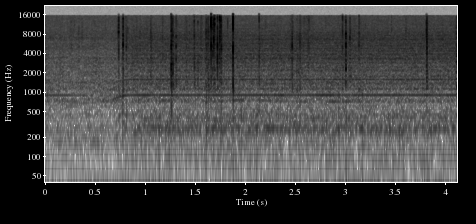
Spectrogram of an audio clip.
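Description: Quiet hand-sewing: faint scattered clicks and rustles of a needle pushed through fabric with a leather thimble, the loudest a short cluster a little under two seconds in. A faint steady hum starts up under a second in.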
